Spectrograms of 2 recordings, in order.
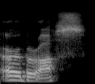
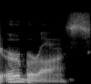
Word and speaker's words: Ouroboros: I don't want to pronounce things wrongly, but Yennefer says it Ouroboros. Yeah, they say Ouroboros because it's something.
